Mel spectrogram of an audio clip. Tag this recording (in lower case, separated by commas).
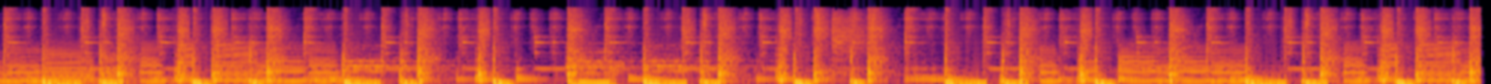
music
